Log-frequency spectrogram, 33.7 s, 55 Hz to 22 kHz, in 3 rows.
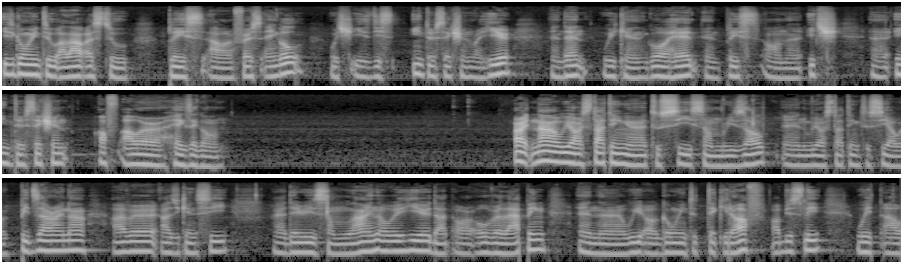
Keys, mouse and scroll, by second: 5.1 click, 11.5 click, 13.4 click, 16.7 shift+click, 23.4 scroll, 23.9 right click, 24.1 middle click, 25.2-25.5 scroll, 26.3 scroll, 29.8 scroll, 31.2 scroll, 33.3 right click.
